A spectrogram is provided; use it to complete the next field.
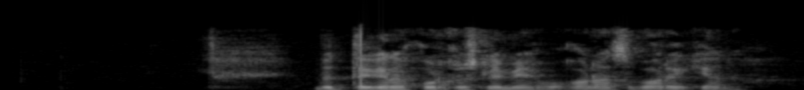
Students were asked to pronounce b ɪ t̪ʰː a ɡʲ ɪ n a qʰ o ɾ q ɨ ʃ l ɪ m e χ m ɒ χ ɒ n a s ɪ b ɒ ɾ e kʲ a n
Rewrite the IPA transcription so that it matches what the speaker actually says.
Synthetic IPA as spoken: b ɪ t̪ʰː a ɡʲ ɪ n a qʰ o ɾ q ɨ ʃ l ɪ m e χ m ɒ χ ɒ n a s ɪ b ɒ ɾ e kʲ a n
